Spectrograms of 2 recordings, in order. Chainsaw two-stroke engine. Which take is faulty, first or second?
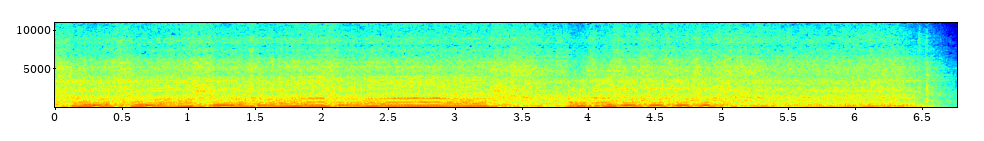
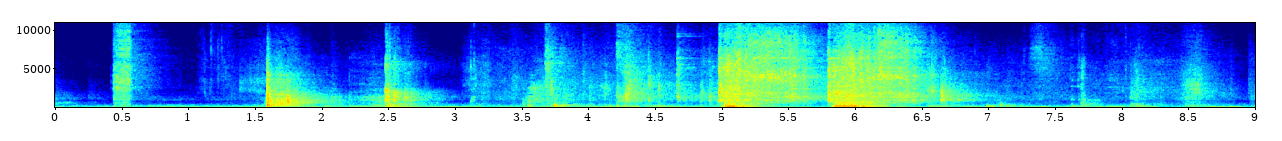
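second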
